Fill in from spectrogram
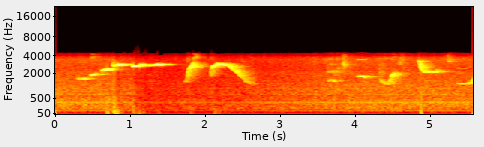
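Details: Pet bird singing indoors in the morning: a rising series of short whistles, then loud arched whistles that swoop up and fall, followed by quieter slurred whistles and a final down-slurred note, with a low background hum.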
